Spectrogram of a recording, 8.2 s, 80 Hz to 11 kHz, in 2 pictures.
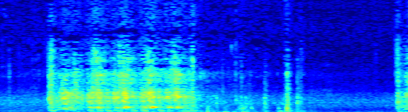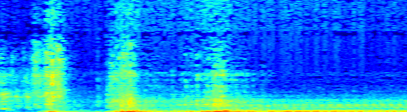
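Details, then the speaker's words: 1984 Chevrolet S10 carbureted pickup, previously wouldn't idle (vacuum leak or throttle screw suspected), choke off: cranks, catches with a few revs, then settles into an even, steady idle with no misses. "Wow, that was weird. It just kind of busted off and idled perfectly."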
